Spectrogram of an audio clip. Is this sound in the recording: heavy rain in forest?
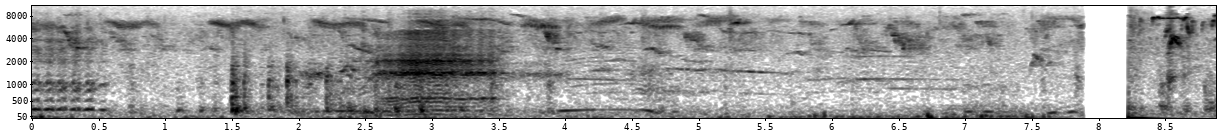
no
